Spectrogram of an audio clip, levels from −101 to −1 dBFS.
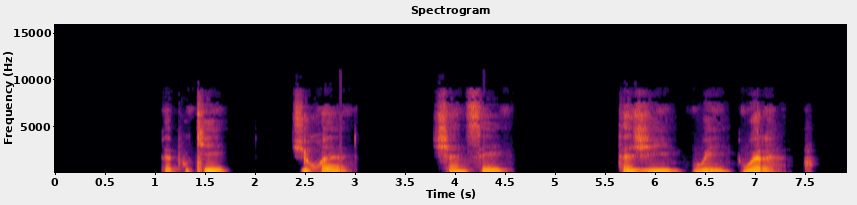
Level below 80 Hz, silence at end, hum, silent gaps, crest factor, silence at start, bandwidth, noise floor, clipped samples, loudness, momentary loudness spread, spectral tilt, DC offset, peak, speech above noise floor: -60 dBFS; 0.35 s; none; 1.78-2.37 s, 3.07-3.78 s, 4.63-5.63 s, 7.39-7.48 s; 24 dB; 1.1 s; 9.4 kHz; under -90 dBFS; under 0.1%; -27 LUFS; 12 LU; -5.5 dB/octave; under 0.1%; -6 dBFS; over 64 dB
